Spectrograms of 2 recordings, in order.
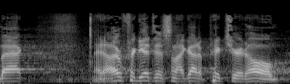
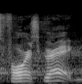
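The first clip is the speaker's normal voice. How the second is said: normal talking voice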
